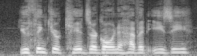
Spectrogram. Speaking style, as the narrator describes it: his mother cried

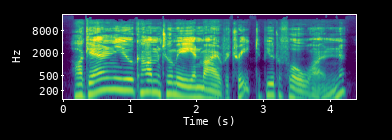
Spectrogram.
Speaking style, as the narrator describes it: he purred with cynical hypocrisy

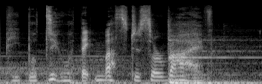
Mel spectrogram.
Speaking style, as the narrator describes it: Mary growled

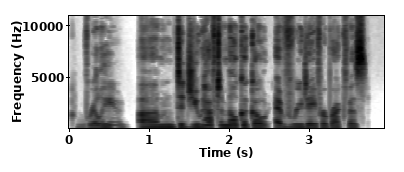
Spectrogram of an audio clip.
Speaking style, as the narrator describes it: I'd laugh

